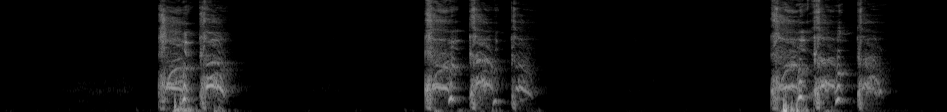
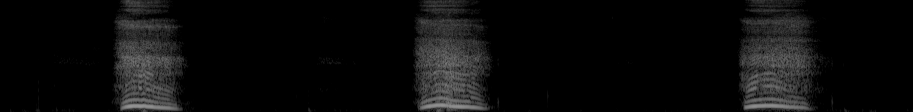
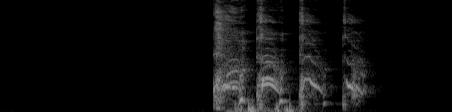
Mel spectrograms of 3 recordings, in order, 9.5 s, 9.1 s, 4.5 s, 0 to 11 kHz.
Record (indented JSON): {
  "three_cough_length": "9.5 s",
  "three_cough_amplitude": 9863,
  "three_cough_signal_mean_std_ratio": 0.39,
  "exhalation_length": "9.1 s",
  "exhalation_amplitude": 3738,
  "exhalation_signal_mean_std_ratio": 0.39,
  "cough_length": "4.5 s",
  "cough_amplitude": 5000,
  "cough_signal_mean_std_ratio": 0.44,
  "survey_phase": "beta (2021-08-13 to 2022-03-07)",
  "age": "45-64",
  "gender": "Female",
  "wearing_mask": "No",
  "symptom_other": true,
  "smoker_status": "Current smoker (e-cigarettes or vapes only)",
  "respiratory_condition_asthma": false,
  "respiratory_condition_other": false,
  "recruitment_source": "REACT",
  "submission_delay": "1 day",
  "covid_test_result": "Negative",
  "covid_test_method": "RT-qPCR"
}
